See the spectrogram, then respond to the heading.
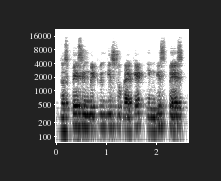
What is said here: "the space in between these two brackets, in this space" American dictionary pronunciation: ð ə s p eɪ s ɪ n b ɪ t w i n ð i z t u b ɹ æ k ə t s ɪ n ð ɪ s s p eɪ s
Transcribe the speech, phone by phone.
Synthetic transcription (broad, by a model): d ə s p eɪ s ɪ n b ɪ t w i n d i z t u b ɹ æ k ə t ɪ n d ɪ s s p eɪ s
